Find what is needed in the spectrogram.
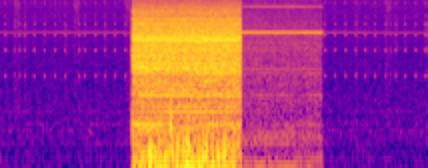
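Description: A sudden burst of loud static hiss over the cockpit headset audio, lasting about a second. It falls to a quieter hiss with a faint high whine for under a second, then cuts off abruptly.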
